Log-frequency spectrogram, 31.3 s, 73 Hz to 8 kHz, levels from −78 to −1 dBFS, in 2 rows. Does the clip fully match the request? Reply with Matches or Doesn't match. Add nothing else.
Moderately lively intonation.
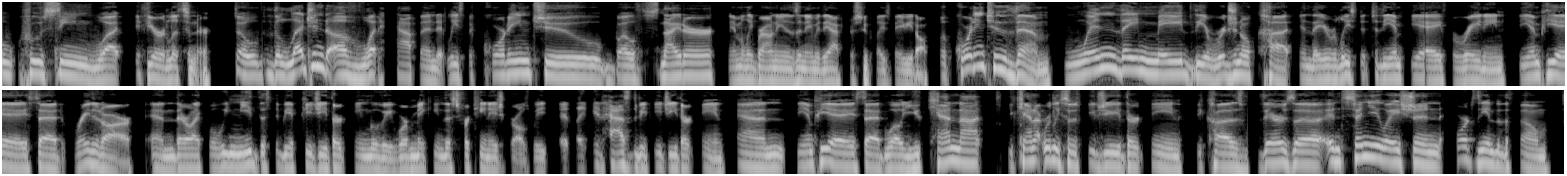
Matches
